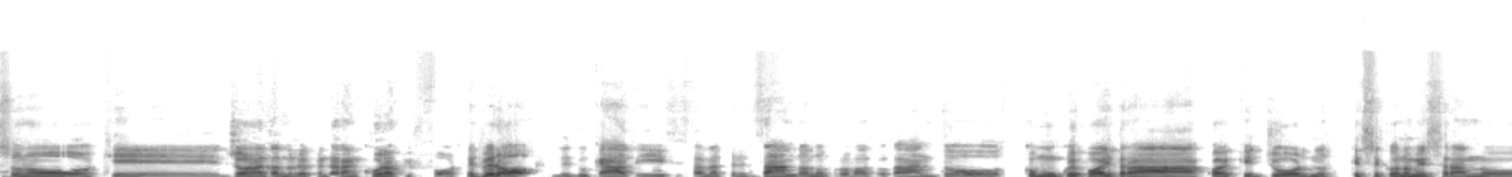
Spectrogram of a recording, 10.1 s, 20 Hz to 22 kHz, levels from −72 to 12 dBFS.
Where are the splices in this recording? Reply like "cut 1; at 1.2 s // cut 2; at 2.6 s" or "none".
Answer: cut 1; at 3.6 s // cut 2; at 6.7 s // cut 3; at 8.9 s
